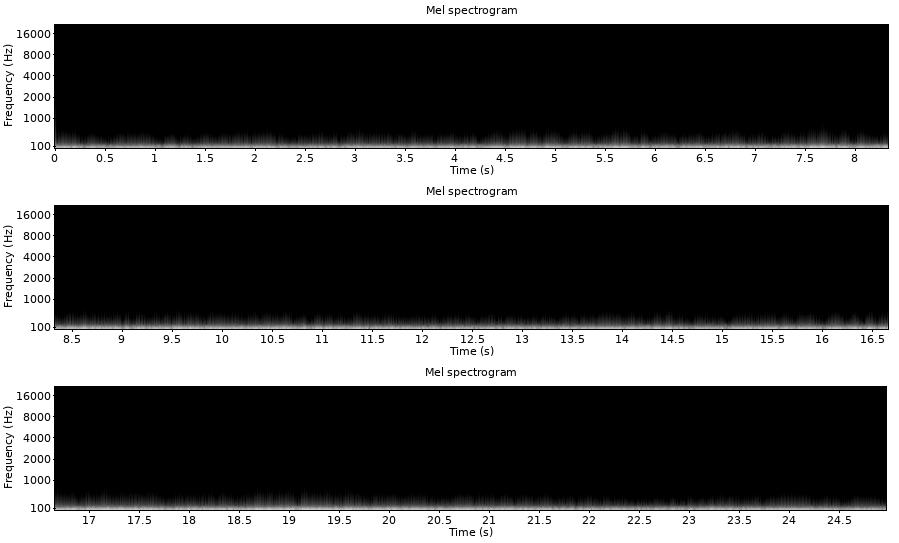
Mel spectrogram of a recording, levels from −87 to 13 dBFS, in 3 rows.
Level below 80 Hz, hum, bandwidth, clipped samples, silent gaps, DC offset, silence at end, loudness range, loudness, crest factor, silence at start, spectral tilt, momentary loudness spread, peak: -18 dBFS; none; 0.2 kHz; under 0.1%; none; under 0.1%; 0 s; 6 LU; -28 LUFS; 14 dB; 0 s; -23 dB/octave; 8 LU; -2 dBFS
